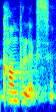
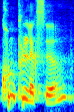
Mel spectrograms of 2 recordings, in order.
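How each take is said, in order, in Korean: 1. 이 단어는 영어식 발음으로 말해요. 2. 이 단어는 한국식 발음으로 말해요. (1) "영어로는" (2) "한국말로는"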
